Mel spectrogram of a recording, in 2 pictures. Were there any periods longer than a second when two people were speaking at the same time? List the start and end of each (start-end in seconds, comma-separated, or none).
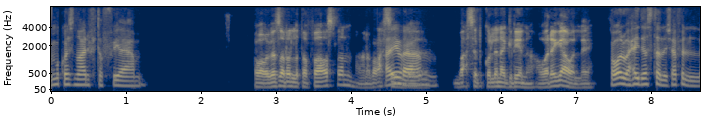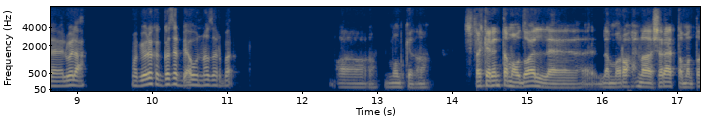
none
